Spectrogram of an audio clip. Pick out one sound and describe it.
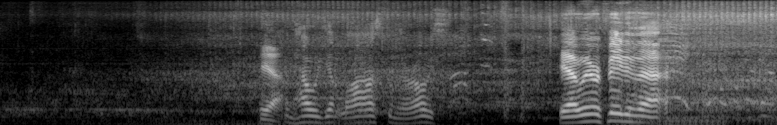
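A small motor cart drives closer with a rising hum.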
